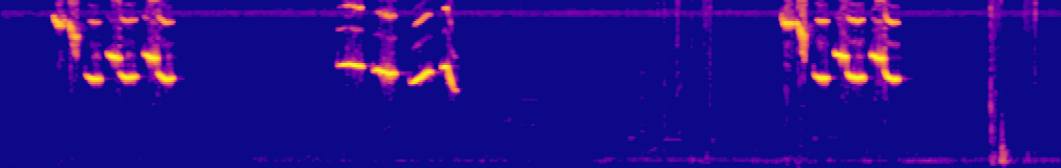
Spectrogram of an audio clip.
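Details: Mangrove whistler (kancilan bakau), played as a master song for training young wild birds at home: three bursts of four or five loud, clear whistled notes, each sliding downward, separated by pauses, over a low steady hum.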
